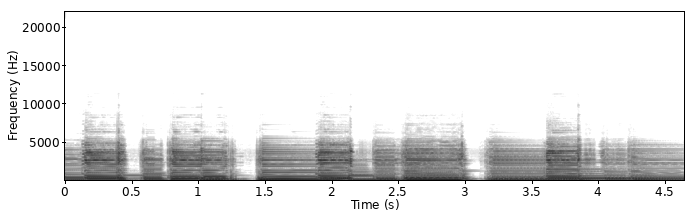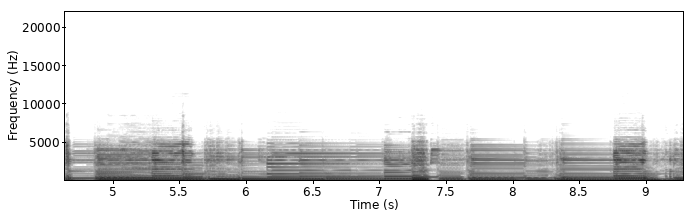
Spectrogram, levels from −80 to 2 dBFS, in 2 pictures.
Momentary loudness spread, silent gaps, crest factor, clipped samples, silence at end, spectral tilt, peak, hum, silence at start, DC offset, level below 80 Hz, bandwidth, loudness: 7 LU; none; 14 dB; under 0.1%; 0 s; -8 dB/octave; -4 dBFS; none; 0 s; under 0.1%; -48 dBFS; 6.8 kHz; -18 LUFS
